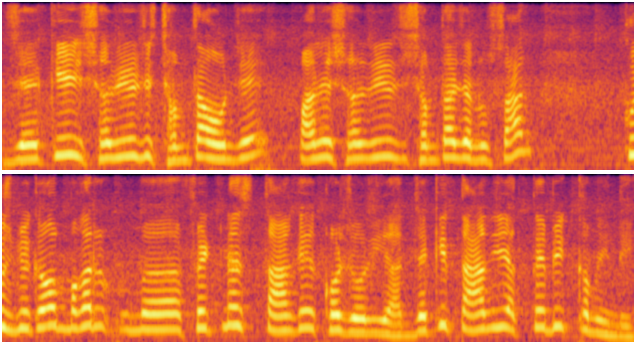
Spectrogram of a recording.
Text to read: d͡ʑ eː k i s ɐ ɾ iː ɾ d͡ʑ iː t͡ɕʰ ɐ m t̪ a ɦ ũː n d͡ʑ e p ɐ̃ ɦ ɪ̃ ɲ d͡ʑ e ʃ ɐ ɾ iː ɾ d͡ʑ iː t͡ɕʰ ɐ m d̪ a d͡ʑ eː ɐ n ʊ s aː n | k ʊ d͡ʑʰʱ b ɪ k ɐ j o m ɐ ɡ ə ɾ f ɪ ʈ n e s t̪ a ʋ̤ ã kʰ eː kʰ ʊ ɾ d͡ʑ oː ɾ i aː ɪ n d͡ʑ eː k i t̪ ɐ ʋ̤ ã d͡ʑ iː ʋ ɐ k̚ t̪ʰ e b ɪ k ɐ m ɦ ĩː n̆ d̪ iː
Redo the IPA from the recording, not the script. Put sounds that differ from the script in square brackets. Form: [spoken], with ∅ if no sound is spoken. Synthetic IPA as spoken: d͡ʑ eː k i [ʃ] ɐ ɾ iː ɾ d͡ʑ iː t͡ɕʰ ɐ m t̪ a ɦ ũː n d͡ʑ e p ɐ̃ ɦ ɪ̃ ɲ d͡ʑ e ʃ ɐ ɾ iː ɾ d͡ʑ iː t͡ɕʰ ɐ m [t̪] a d͡ʑ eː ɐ n ʊ s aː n | k ʊ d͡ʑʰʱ b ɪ k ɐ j o m ɐ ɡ ə ɾ f ɪ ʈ n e s t̪ [ɐ] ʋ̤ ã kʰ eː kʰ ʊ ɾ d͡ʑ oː ɾ i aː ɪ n d͡ʑ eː k i t̪ ɐ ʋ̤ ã d͡ʑ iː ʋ ɐ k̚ [t̪] e b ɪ k ɐ m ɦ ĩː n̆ d̪ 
